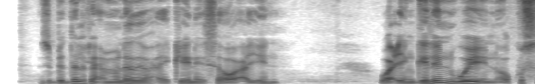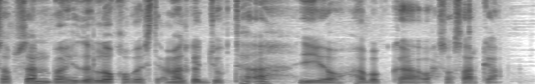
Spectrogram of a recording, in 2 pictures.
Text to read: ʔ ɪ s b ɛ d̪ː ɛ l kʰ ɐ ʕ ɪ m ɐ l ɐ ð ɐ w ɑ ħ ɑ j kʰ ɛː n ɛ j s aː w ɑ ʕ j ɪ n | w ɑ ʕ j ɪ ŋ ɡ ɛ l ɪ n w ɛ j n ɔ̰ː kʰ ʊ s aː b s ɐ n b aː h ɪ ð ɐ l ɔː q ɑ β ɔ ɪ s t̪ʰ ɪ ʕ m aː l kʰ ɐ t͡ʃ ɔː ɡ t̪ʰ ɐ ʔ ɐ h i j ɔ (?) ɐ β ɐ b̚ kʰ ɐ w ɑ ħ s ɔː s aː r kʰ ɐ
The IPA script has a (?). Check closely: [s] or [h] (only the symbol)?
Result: h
